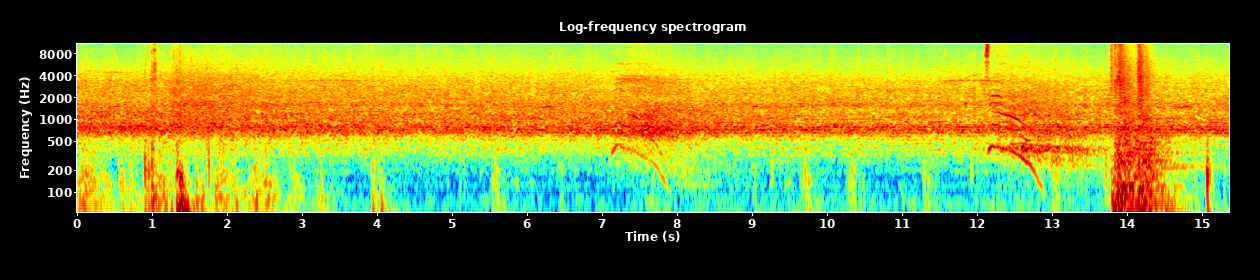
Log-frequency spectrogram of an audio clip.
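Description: Bodies thud hard onto the floor.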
